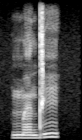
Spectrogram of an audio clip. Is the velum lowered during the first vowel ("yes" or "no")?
yes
